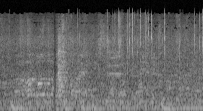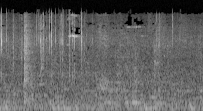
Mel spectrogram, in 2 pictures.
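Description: Indistinct background chatter of voices over a steady low urban rumble, with a few short crunches as a döner in a toasted flatbread is bitten into and chewed.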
